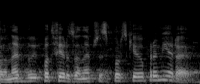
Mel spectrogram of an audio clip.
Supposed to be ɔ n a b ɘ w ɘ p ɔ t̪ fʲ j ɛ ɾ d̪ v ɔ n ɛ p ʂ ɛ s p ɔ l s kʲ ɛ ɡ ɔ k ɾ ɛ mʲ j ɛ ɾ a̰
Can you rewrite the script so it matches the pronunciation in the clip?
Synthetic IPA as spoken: ɔ n ɛ b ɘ w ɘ p ɔ t̪ fʲ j ɛ ɾ d̪ z ɔ n ɛ p ʂ ɛ s p ɔ l s kʲ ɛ ɡ ɔ p ɾ ɛ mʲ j ɛ ɾ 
